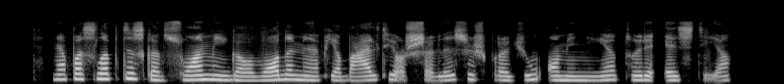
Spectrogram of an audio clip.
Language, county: Lithuanian, Vilnius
